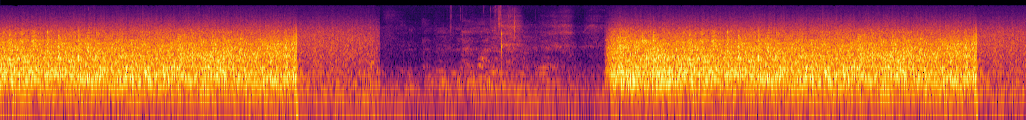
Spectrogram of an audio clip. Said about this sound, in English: And this is a train background. This is during the train scene. Now, the train has a nice printer fade for the fade out of the scene, but here's how the audio fades out.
